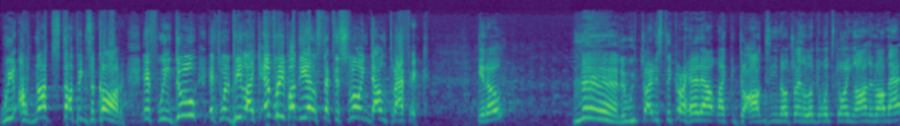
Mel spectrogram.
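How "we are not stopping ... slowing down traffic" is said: put-on speaking with a Middle Eastern accent. Speaker quotes his dad refusing to stop the car, strong Middle Eastern accent. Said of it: "in his very strong Middle Eastern accent".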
